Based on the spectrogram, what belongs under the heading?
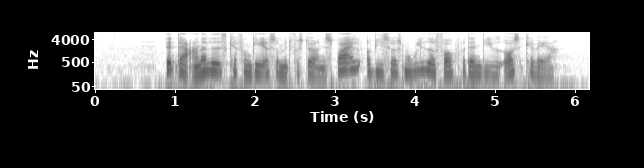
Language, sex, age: Danish, female, 30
